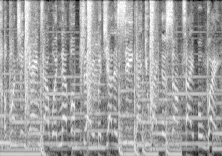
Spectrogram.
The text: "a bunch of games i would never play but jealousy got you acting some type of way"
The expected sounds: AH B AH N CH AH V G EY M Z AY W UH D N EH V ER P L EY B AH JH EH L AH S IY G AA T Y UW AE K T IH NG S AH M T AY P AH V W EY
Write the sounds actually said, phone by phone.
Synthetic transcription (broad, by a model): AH B AH N CH AH V G EY M Z AY W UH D N EH V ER P L EY B AH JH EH L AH S IY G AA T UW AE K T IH S AH M T AY P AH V W EY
